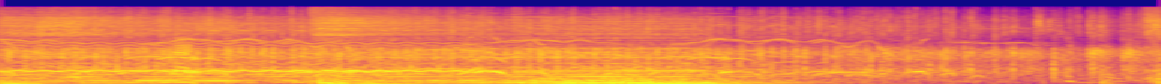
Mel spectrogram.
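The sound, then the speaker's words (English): Enthusiastic audience clapping and cheering in the comedy film Robin Hood: Men in Tights. Dense, loud applause holds steady for about five seconds, then thins and fades toward the end. “That's why they're clapping.”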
